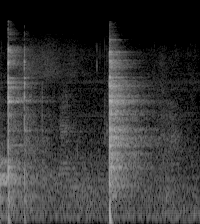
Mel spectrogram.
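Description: Kitchen dishware clinking once about a second in: a single sharp clink that rings briefly and fades within about half a second.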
